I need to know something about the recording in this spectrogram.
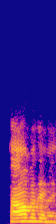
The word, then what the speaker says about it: तावदेव: Tavadeva. You don't pronounce the akara and then you continuously say it. Tavadeva.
